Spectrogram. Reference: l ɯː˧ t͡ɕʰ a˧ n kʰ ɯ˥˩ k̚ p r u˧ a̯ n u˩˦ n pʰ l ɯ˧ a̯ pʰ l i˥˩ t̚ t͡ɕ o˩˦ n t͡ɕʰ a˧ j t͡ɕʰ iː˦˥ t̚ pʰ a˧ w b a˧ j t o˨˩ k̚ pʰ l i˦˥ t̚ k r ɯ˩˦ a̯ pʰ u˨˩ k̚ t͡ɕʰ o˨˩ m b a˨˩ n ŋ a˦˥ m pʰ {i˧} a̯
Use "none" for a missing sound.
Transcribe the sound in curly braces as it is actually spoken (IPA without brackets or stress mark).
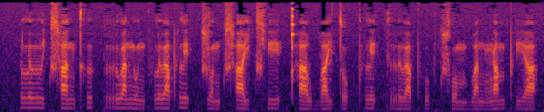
i˧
